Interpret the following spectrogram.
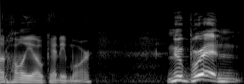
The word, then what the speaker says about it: New Britain: New Britain is called New Britain. Yeah. But it's not New Britain. It doesn't have a T.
